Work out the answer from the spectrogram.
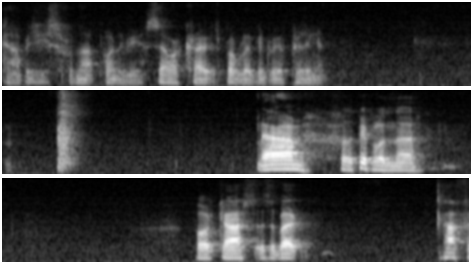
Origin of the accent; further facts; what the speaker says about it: Ayrshire, just south of Ayr, Scotland, United Kingdom; moved away; also born or lived in Russia; I grew up in Ayrshire, and I grew up just south of Ayr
